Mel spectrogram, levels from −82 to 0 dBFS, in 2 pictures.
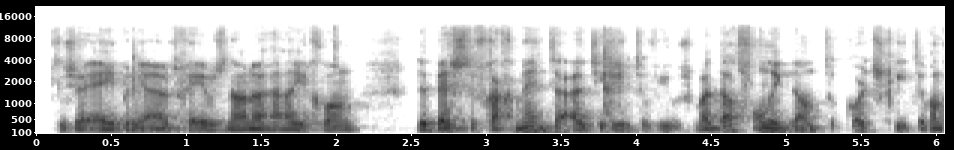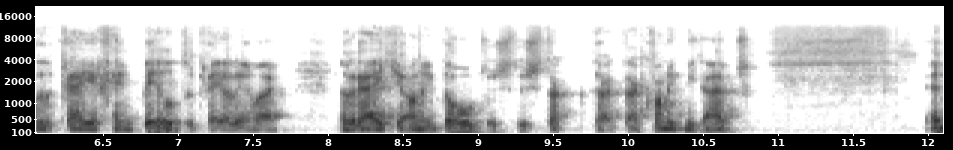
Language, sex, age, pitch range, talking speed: Dutch, male, 50-69, 90-125 Hz, 245 wpm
